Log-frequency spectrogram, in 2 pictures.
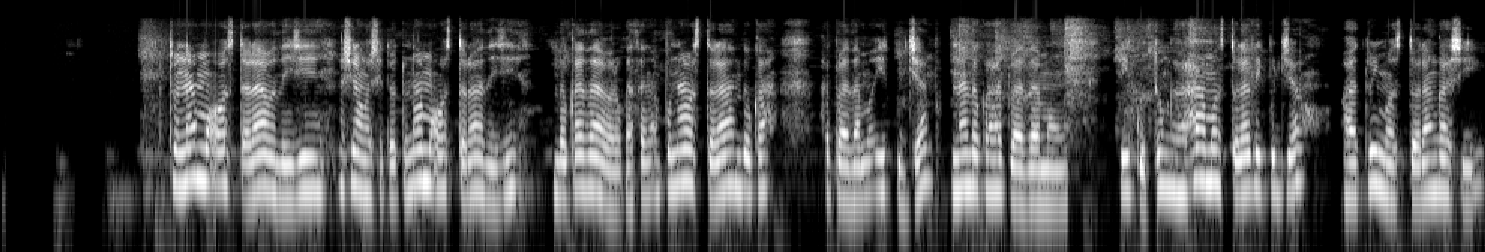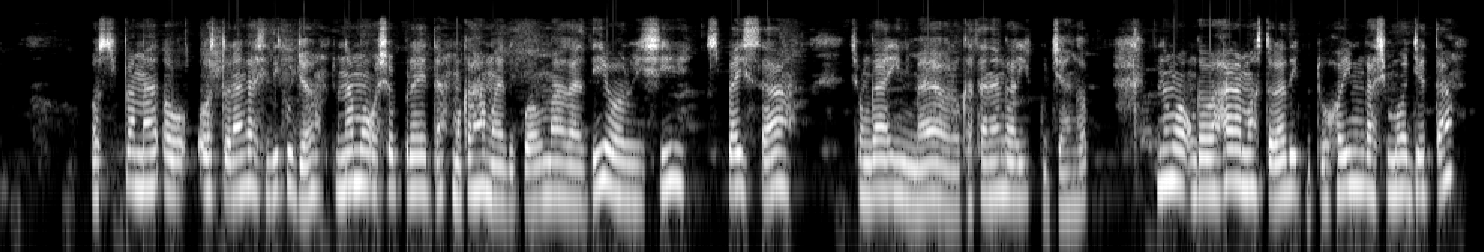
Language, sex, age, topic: Oshiwambo, female, 25-35, finance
